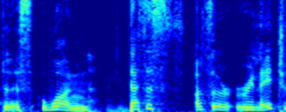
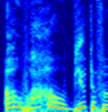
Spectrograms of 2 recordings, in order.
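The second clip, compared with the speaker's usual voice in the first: much higher and louder, thrilled; excited wow; 7 semitones higher, 6 dB louder than usual. Real, not acted. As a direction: burst out admiring it. Sees the tattoo for first time.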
